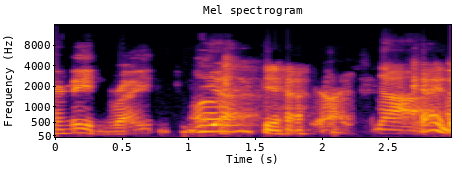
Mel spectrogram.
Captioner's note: laughing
